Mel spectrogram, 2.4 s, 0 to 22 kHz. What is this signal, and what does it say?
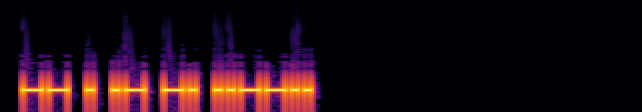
Morse code, heard as a keyed tone, about 50 wpm, 700 Hz. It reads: MEAN?
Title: Sentences from Top 1300 Words 50wpm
